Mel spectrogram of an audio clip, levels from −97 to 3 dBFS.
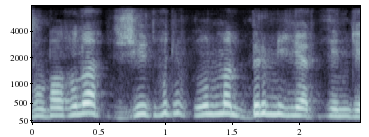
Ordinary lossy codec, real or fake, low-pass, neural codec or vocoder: AAC, 32 kbps; fake; 7.2 kHz; autoencoder, 22.05 kHz, a latent of 192 numbers a frame, VITS, trained on one speaker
